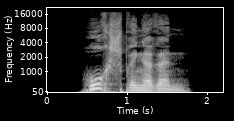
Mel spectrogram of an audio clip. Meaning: female high jumper
- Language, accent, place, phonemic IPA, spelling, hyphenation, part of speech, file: German, Germany, Berlin, /ˈhoːxˌʃpʁɪŋəʁɪn/, Hochspringerin, Hoch‧sprin‧ge‧rin, noun, De-Hochspringerin.ogg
